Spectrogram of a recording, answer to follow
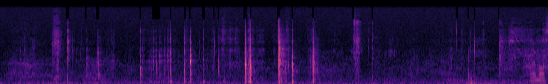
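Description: A series of sharp clicks and light knocks from hands handling an RC model airplane's airframe, loudest and closest together in the middle of the stretch.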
